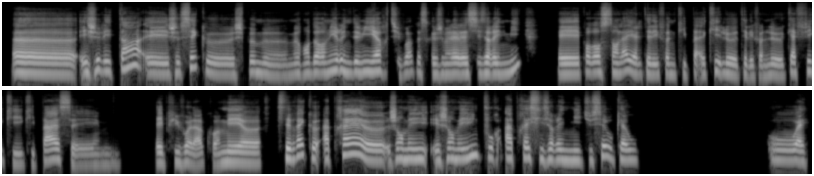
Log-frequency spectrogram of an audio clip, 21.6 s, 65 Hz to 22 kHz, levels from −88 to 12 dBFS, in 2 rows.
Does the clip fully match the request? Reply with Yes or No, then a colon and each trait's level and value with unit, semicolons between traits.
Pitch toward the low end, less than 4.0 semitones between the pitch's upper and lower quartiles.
No: medium, 165 Hz; average, 3.1 semitones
